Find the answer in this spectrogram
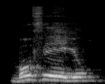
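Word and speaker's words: bovejo: Boveio. Lembrando que esse J tem um som de I breve. De pai, é o I de pai, bem suave, bem fraquinho. Boveio. Olha, o O é pronunciado.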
